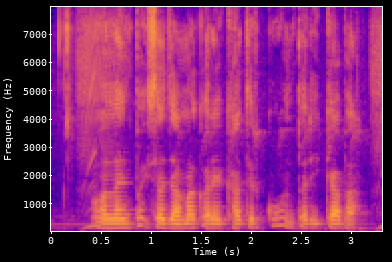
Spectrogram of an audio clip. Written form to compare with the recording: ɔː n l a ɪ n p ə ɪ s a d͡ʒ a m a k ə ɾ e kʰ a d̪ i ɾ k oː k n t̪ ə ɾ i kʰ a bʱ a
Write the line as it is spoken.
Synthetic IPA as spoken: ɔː n l a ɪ n p ə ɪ s a d͡ʒ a m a k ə ɾ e kʰ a t̪ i ɾ k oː n t̪ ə ɾ i k a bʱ a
